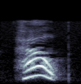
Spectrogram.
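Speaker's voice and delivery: high, loud robotic yelp; mechanical cry for help. A narrator's reading. The computer in the backpack crying out, mechanical and high. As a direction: cry out like an alarmed machine. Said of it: "came the mechanical voice".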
